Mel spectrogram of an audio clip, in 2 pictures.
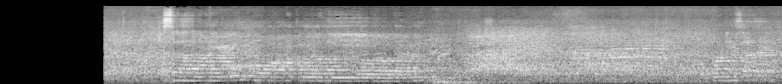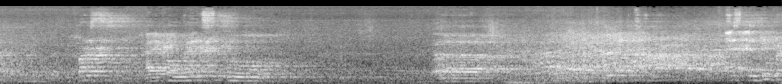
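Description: A large crowd of young people murmurs in the background.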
